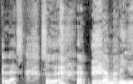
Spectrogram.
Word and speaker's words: Ellesse: I call it Ellesse, but he corrected me and it's actually pronounced Ellesse.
